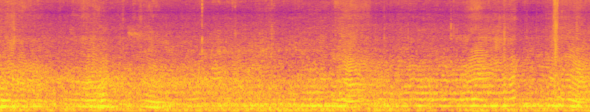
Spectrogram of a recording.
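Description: Honey bees buzz steadily, a low droning hum with a rich stack of overtones.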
